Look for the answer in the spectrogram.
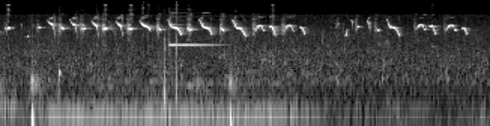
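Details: Sepah raja, the crimson sunbird, singing energetically: quick strings of piercing, high down-slurred notes in two phrases, accompanied by a few sharp clicks, a brief steady tone and a low hum early on.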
